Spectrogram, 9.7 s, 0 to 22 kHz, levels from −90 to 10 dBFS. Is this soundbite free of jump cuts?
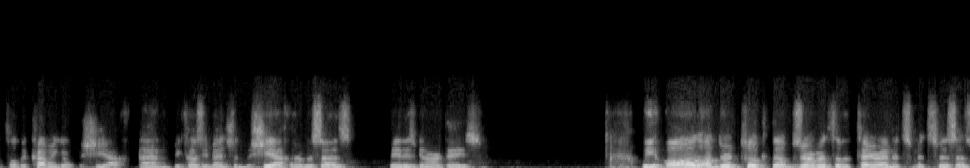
no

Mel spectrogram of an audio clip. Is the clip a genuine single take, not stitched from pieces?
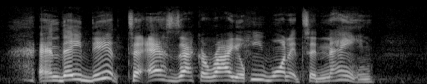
no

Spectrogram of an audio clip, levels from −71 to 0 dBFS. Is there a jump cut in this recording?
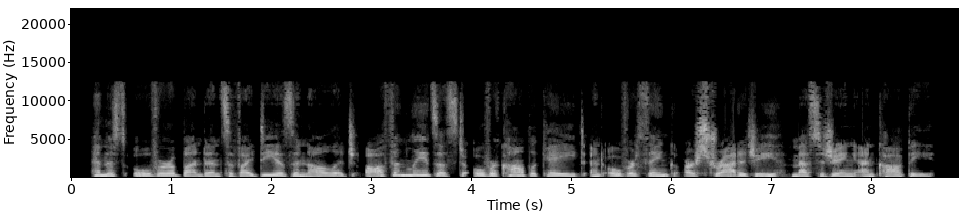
no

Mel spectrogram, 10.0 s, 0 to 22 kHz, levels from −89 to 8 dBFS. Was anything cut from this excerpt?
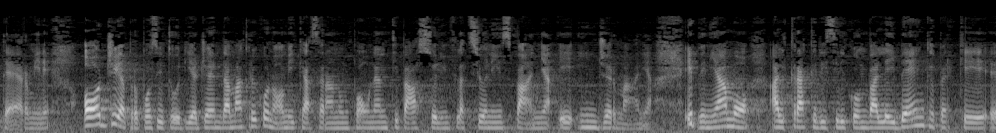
yes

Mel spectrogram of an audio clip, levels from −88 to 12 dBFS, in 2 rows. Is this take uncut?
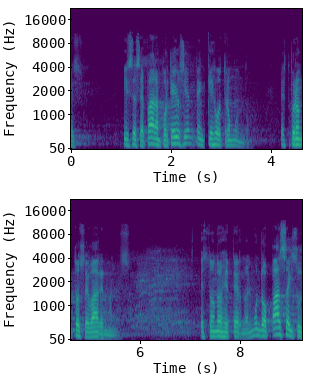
no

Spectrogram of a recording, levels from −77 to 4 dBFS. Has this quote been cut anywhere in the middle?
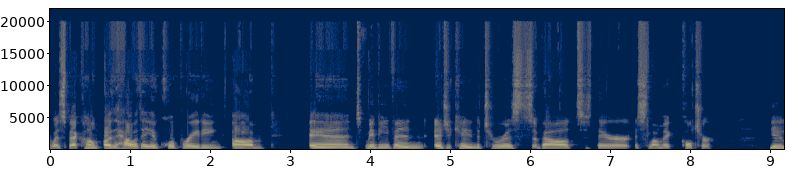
no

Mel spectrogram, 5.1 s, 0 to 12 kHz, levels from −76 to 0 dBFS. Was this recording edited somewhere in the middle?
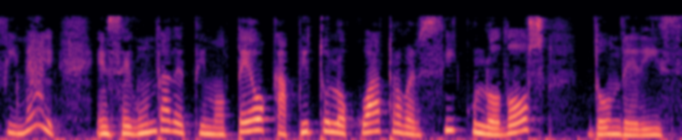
no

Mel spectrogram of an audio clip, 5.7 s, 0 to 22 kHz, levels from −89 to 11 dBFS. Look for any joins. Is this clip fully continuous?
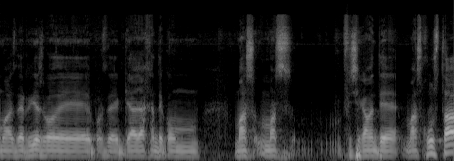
yes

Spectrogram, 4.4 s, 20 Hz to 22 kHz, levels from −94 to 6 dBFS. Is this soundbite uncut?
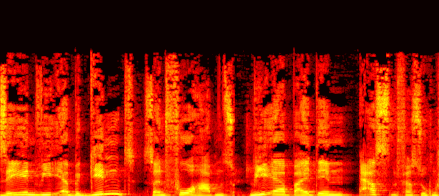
no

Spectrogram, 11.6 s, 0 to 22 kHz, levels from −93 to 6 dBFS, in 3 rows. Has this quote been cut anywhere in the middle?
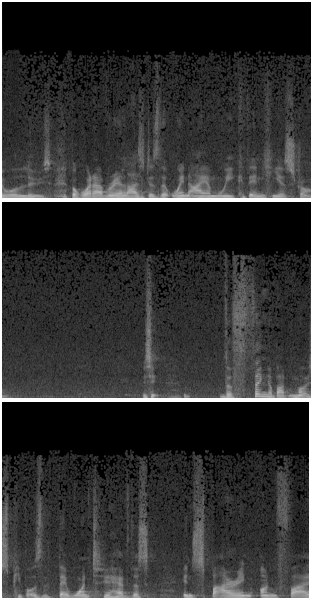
no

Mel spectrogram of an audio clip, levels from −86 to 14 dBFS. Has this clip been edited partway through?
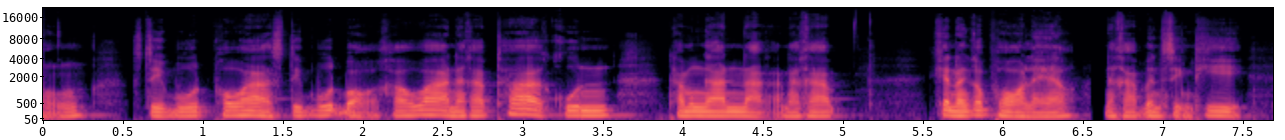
yes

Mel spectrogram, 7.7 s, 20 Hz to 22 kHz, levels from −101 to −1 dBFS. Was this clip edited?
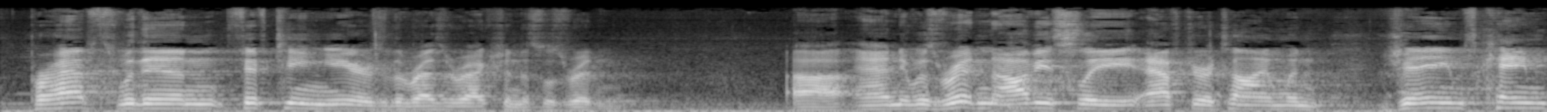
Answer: no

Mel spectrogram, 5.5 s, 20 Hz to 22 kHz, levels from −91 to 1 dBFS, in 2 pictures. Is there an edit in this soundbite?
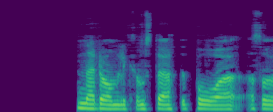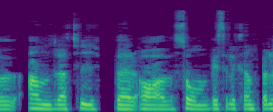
no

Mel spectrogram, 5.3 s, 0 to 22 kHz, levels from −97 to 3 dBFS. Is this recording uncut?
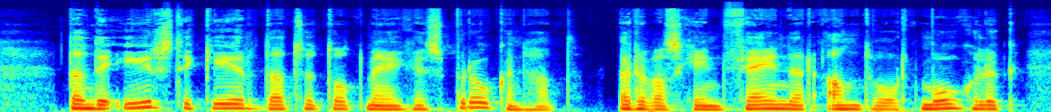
no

